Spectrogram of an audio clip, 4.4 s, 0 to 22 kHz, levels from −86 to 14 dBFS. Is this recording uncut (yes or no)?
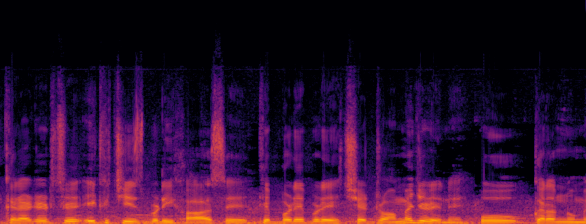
no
